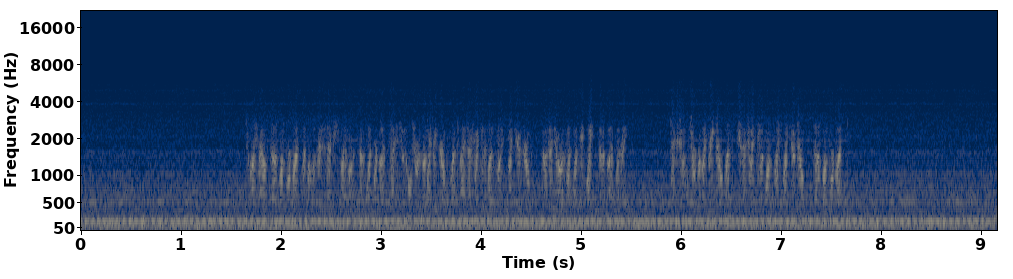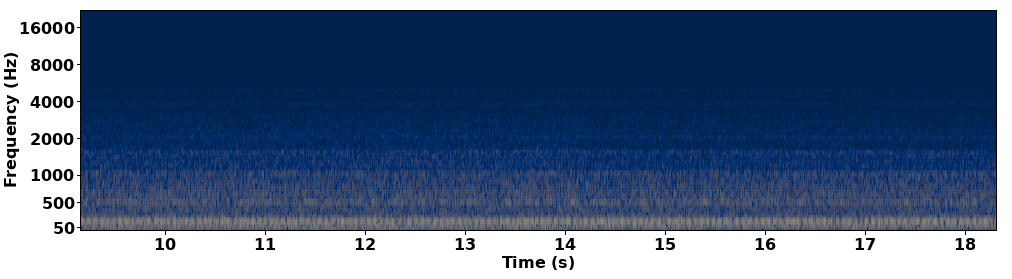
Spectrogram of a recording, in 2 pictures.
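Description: A jet engine hums steadily as an airliner taxis.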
